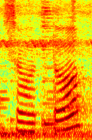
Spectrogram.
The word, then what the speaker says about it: soto: Vokal O cecek ini diucapkan seperti vokal O yang pada bahasa Indonesia.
